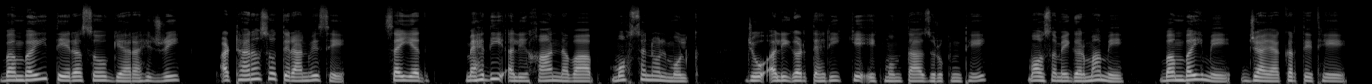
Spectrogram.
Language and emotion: Urdu, neutral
